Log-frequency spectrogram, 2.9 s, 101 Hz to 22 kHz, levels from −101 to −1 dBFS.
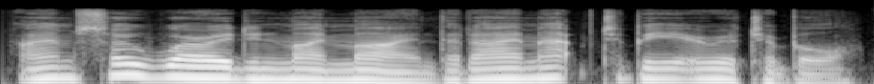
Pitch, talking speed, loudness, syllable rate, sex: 130 Hz, 290 wpm, -16 LUFS, 6.5 syllables/s, male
